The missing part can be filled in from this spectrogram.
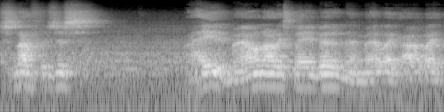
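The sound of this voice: A man's medium-pitched, fairly bright voice at a fast pace, with ordinary pitch variation and audible room echo.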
